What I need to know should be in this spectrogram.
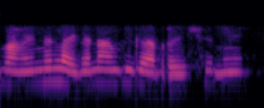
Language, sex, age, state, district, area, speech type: Bodo, female, 45-60, Assam, Chirang, rural, conversation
